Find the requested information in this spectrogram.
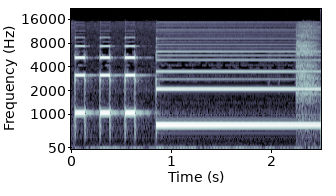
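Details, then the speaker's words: LIFEPAK 15 monitor advisory alarm with a Rainbow sensor for an elevated CO or methemoglobin (SpMet) reading: three quick paired beeps followed by a long steady tone. "There's an alarm tone, an advisory message, and the elevated value starts flashing here instead of the SpO2."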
